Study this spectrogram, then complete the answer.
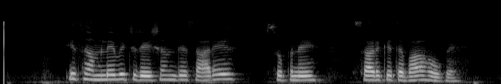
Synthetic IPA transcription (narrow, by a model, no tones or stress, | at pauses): ɪsɦɐmleʋɪt͡ʃɾeːʃənd̪esaːɾe | sʊpnẽ | sɐɽ̤ket̪ɐbaːɦɦoɡɐeː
